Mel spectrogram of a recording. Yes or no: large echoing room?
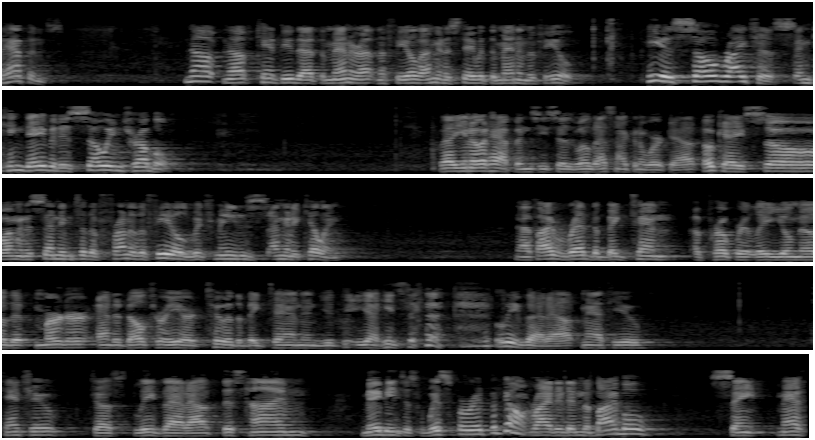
yes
